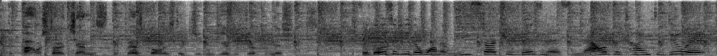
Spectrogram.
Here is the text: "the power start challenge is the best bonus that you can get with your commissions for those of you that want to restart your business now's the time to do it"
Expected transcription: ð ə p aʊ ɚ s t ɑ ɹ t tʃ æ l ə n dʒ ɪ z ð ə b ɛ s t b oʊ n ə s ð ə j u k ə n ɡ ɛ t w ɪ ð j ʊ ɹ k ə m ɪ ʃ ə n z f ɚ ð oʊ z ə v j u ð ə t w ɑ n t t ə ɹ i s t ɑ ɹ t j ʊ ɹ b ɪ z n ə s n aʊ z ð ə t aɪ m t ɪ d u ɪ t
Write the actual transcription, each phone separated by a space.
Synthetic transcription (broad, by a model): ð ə p aʊ ɚ s t ɑ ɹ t tʃ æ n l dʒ ɪ z ð ə b ɛ s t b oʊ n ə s ð ə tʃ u k ə n ɡ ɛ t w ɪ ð j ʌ ɹ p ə m ɪ ʃ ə n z f ɚ ð oʊ z ə v j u ð ə t w ɑ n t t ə ɹ i s t ɑ ɹ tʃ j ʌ ɹ b ɪ z n ə s n aʊ z ð ə t aɪ m t ɪ d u ɪ t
